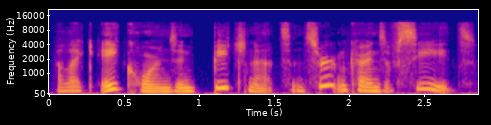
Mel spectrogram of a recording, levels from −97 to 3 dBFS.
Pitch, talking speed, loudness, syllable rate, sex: 205 Hz, 210 wpm, -21 LUFS, 4.9 syllables/s, female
